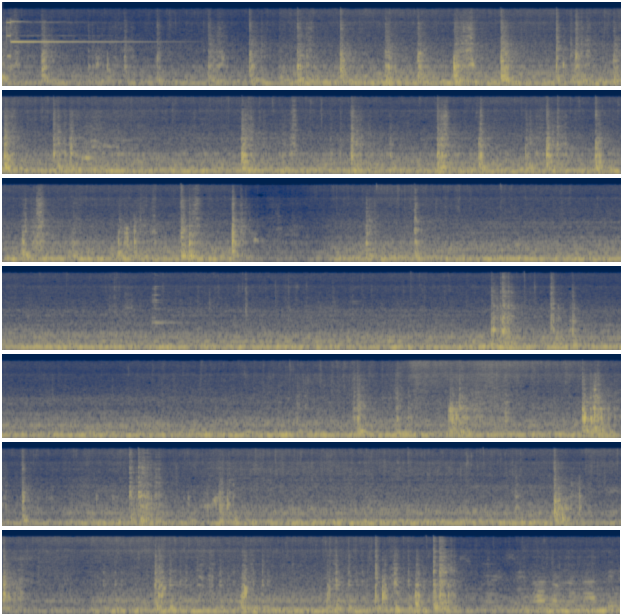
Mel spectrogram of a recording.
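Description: Minced garlic frying in a metal pan, a slotted metal spatula scraping and tapping against the pan as it is stirred, with frequent sharp clicks over a steady low hum.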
